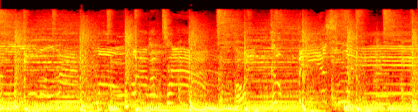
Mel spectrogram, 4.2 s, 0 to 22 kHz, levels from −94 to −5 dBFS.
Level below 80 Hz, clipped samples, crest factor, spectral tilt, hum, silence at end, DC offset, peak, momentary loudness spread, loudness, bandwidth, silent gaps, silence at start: -26 dBFS; under 0.1%; 12 dB; -4.5 dB/octave; none; 0 s; under 0.1%; -4 dBFS; 1 LU; -17 LUFS; 16 kHz; none; 0 s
